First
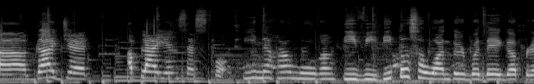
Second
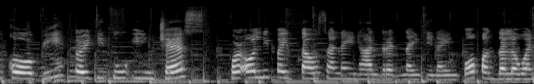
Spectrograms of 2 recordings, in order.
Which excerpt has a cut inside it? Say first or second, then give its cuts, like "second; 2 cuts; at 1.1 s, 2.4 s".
first; 2 cuts; at 2.3 s, 3.4 s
